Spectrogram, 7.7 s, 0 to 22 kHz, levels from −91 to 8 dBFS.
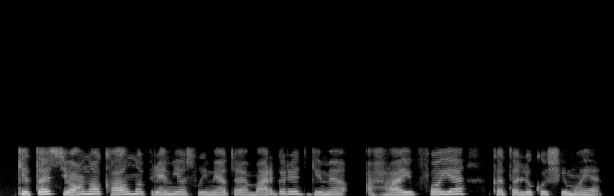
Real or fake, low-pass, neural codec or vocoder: real; 5.4 kHz; none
